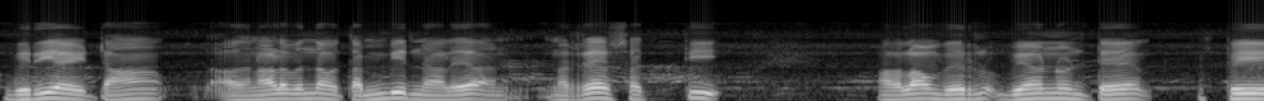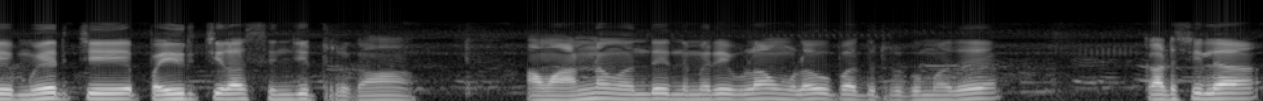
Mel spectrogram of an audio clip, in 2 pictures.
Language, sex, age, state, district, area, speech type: Tamil, male, 18-30, Tamil Nadu, Kallakurichi, urban, spontaneous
